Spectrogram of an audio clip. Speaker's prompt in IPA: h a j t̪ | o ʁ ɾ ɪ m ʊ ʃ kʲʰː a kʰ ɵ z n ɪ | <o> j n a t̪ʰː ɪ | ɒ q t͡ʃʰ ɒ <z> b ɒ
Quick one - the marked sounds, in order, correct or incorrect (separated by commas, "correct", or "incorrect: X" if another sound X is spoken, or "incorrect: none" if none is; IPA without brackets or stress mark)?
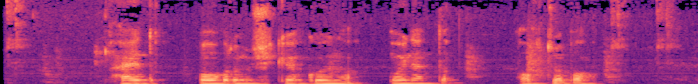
correct, incorrect: none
